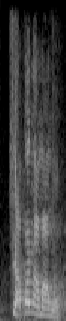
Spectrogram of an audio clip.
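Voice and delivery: called out high and loud; heavenly messenger loudly asking a name; loud question. Retold or imitated. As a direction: demand the name boldly. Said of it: "Dengan lantang, dengan suara nyaring".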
